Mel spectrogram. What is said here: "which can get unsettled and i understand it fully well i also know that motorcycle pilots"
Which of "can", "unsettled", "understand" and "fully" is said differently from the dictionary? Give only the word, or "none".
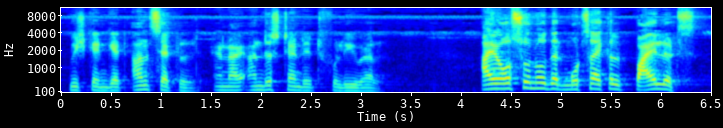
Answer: none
